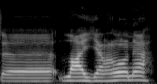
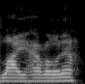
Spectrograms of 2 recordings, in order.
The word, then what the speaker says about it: La Llorona: La Llorona. I said that right. Or The Curse of La Llorona.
